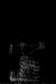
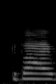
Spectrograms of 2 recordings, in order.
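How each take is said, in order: First: Said in the usual way. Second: A bigger, louder second goodbye. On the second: Shown as a demonstration.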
